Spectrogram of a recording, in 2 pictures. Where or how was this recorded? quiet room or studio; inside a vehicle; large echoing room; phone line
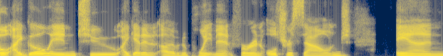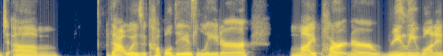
quiet room or studio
